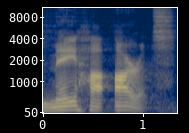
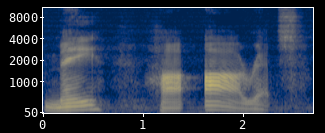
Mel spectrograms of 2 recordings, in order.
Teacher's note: And so to help out that accent, and to not take away from the primary accent. The primary accent here still occurs on the syllable that has the aleph and the qamets.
